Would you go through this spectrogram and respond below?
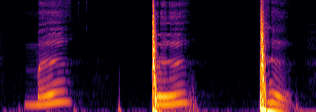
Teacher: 모두 입술을 이렇게 다물었다가 터뜨리면서 나는 소리가 되게 되죠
